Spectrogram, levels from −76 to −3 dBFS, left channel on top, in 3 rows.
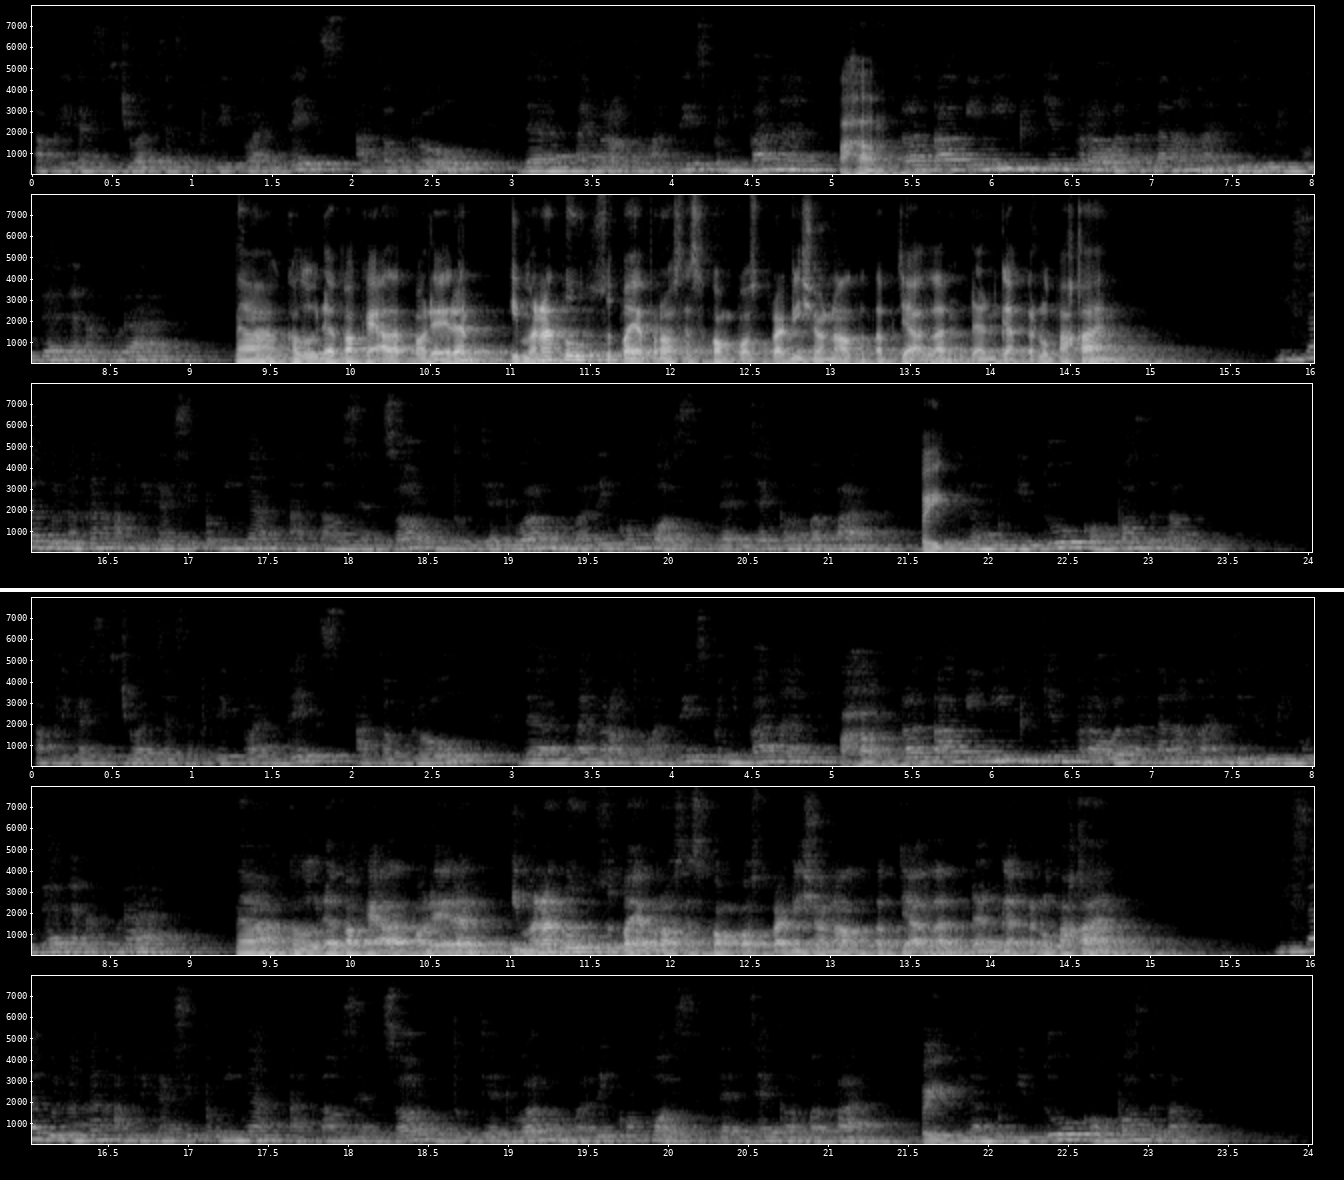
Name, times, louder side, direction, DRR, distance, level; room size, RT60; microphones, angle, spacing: voice 1, 0.0-1.7 2.0-2.7 3.0-4.9 5.4-8.8 15.8-21.3 21.8-23.2, equal, ahead, -4 dB, 0.9 m, -37 dB
voice 2, 9.3-14.8 21.6-21.7, left 4 dB, 75° left, 8 dB, 0.3 m, -26 dB
3.2 x 2.5 x 4.1 m, 1.2 s
head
